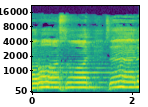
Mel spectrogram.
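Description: Boys singing Islamic sholawat (devotional praise of the Prophet) into microphones over a PA system, with long held, ornamented notes. The singing breaks off briefly about three-quarters of the way in, then comes back in.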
